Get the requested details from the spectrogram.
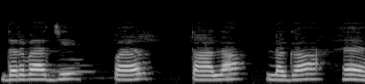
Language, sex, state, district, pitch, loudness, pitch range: Hindi, female, Bihar, Begusarai, 230 Hz, -22 LUFS, 220-250 Hz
